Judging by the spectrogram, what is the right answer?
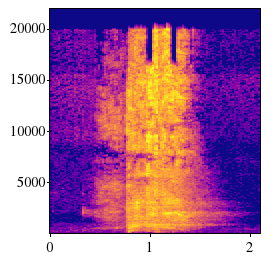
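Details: Adult sneezing during a major allergy attack (at least 30 sneezes in an hour) in a cold, dusty lab, possibly with animal hair; rising in-breath, then one explosive, hissing sneeze in a quiet room.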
